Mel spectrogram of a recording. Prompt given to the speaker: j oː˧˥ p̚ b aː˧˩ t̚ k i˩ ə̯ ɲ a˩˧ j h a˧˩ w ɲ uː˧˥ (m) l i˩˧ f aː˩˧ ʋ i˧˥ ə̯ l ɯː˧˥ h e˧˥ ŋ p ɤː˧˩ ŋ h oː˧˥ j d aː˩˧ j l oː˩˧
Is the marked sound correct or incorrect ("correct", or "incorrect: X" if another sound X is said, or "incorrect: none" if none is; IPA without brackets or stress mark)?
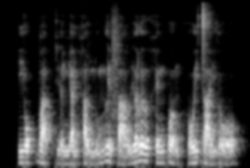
correct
